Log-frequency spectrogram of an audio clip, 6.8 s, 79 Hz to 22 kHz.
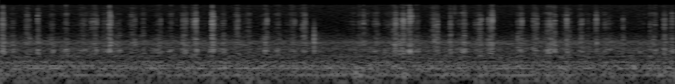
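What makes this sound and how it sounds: A grey hollow plastic Nintendo 64 controller is held in one hand while long nails tap and scratch around the analog stick and the front plastic shell. The result is a steady stream of soft, dry scratching and light clicking, with brief bright ticks over a low, muffled rumble.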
